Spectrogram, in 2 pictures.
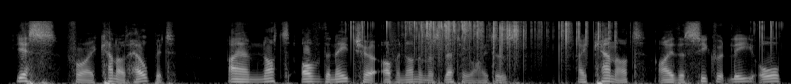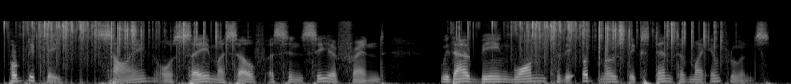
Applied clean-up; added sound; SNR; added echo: none; Glass; 1 dB; none.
